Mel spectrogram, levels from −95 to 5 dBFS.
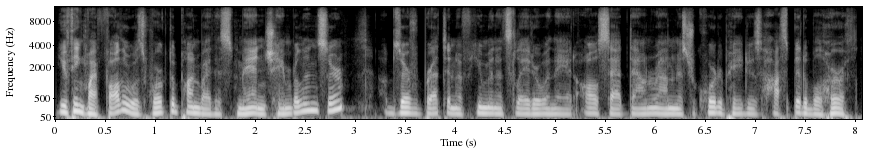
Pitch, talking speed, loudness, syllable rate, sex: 120 Hz, 215 wpm, -18 LUFS, 6.3 syllables/s, male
